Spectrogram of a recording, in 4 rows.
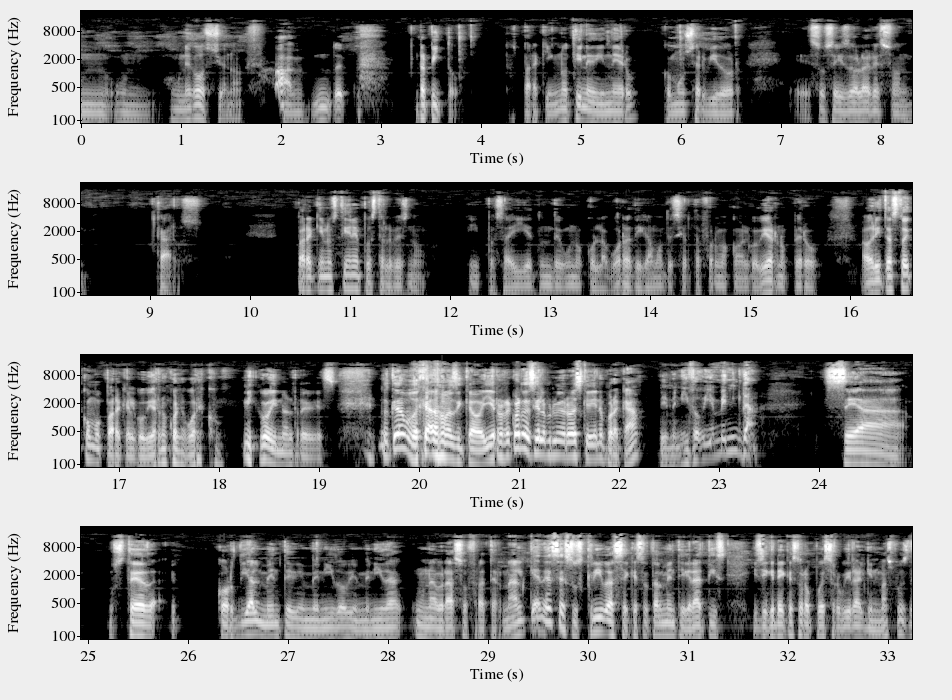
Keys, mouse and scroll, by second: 2.9-5.2 drag, 6.6 ctrl+click, 7.7 shift+click, 8.3-19.5 shift+drag, 20.4-21.4 drag, 25.3-26.3 drag, 26.4 click, 27.3-29.3 drag.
